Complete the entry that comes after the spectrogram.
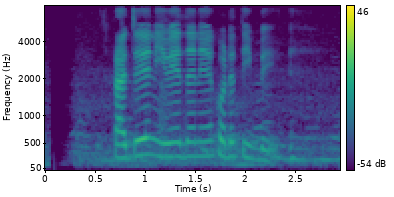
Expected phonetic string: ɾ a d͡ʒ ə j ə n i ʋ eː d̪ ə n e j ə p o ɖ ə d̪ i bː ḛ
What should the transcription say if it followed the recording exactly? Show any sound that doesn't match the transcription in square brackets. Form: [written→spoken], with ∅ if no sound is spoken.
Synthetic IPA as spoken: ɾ a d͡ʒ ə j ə n i ʋ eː d̪ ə n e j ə [p→k] o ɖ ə [d̪→t̪] i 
